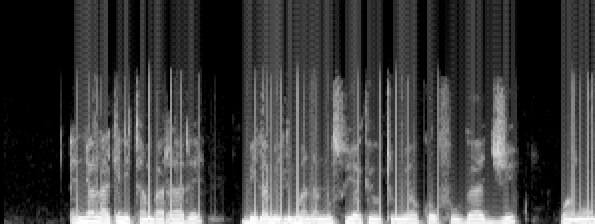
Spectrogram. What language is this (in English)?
Swahili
